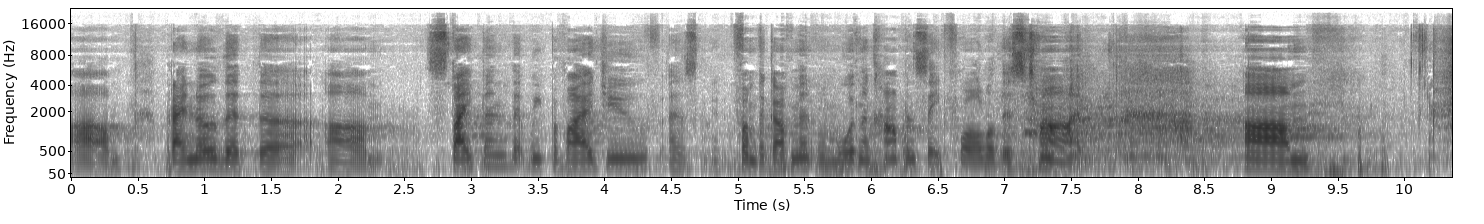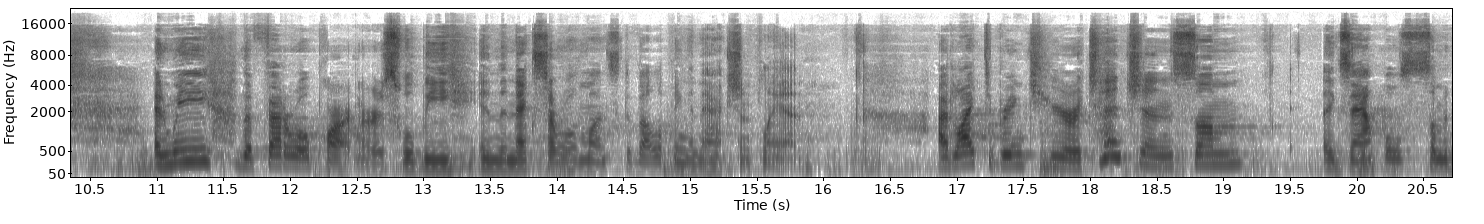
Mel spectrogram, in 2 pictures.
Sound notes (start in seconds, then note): 9.0 laughter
